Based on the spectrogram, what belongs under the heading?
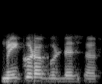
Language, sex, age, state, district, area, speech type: Telugu, male, 18-30, Telangana, Medak, rural, conversation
